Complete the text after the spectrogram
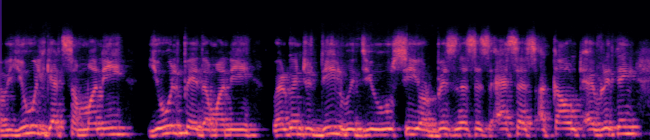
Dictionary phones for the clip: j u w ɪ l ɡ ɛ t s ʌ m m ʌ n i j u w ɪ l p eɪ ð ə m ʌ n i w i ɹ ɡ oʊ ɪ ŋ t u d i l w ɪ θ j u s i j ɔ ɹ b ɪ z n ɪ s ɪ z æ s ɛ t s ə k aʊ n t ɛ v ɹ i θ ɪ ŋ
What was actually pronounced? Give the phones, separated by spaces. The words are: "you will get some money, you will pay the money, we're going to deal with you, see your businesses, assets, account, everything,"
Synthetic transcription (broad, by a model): j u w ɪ l ɡ ɛ t s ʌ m m ʌ n i j u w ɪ l p eɪ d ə m ʌ n i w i ɹ ɡ oʊ ɪ ŋ t u d i l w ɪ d j u s i j ɔ ɹ b ɪ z n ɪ s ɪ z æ s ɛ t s ə k aʊ n t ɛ v ɹ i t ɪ ŋ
